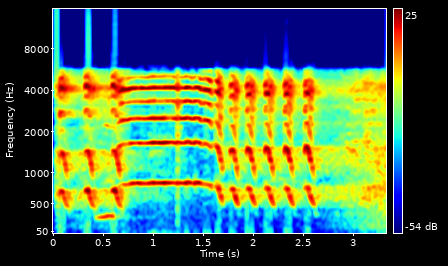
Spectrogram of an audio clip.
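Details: Monkeys at the zoo in Jacksonville, Florida, making weird noises: a long squeaky sustained tone, then a rapid run of about eight short falling squeals, loud and close in an echoing space.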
